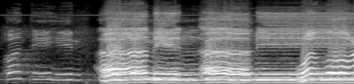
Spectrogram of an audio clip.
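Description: Men chanting sholawat, Arabic devotional praise of the Prophet, with a melismatic, wavering melody. A single quiet voice comes first, then about a second in several voices join loudly together.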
